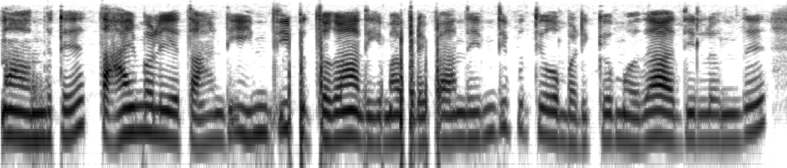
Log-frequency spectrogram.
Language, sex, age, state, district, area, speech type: Tamil, female, 18-30, Tamil Nadu, Kallakurichi, rural, spontaneous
